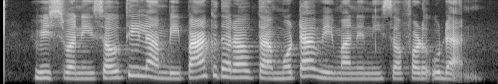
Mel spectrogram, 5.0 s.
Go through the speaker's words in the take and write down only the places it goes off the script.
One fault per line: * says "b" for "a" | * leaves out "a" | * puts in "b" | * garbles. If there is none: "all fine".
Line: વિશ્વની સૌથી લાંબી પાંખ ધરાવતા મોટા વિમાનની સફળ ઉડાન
all fine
